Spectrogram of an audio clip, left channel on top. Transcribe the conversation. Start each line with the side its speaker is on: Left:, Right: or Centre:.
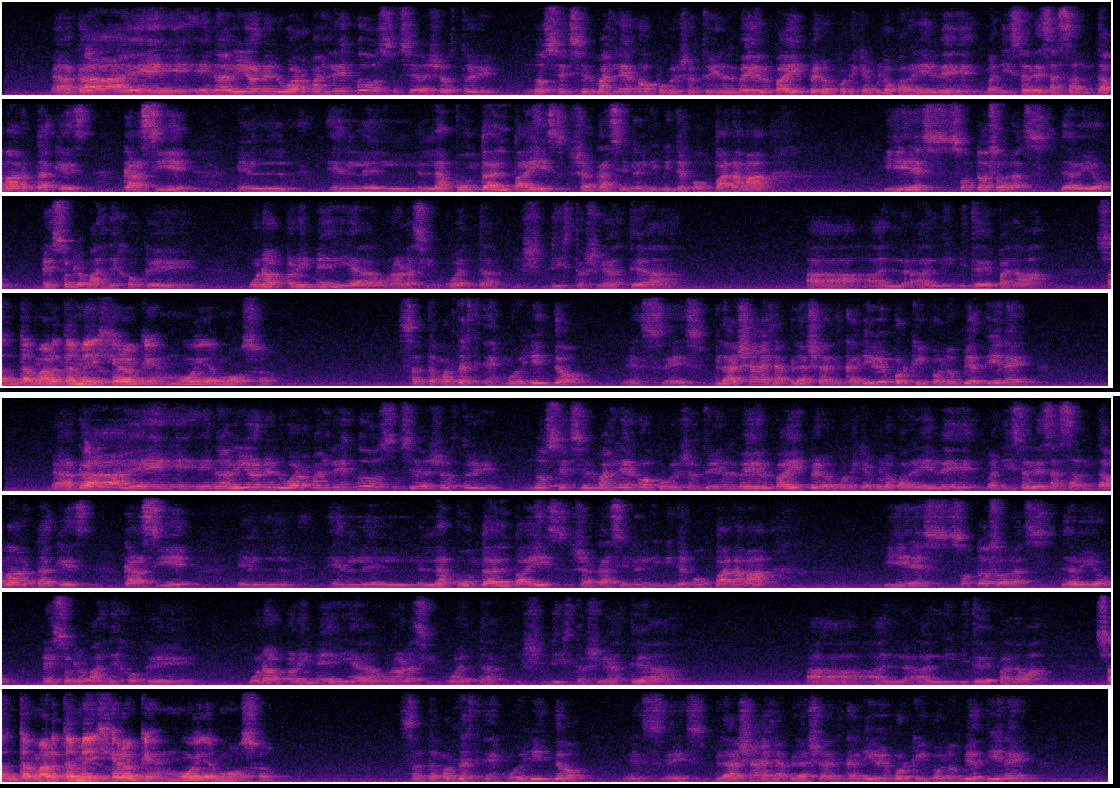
Left: Acá
Right: pero
Left: eh, en avión el lugar más lejos, o sea, yo estoy, no sé si el más lejos porque yo estoy en el medio del país, pero por ejemplo para ir de Manizales a Santa Marta, que es casi eh, el, en el- la punta del país, ya casi en el límite con Panamá, y es, son dos horas de avión. Eso es lo más lejos que una hora y media, una hora cincuenta, y ll- listo, llegaste a- a- al al límite de Panamá.
Right: Santa Marta
Left: Em,
Right: me dijeron que es muy hermoso.
Left: Santa Marta es, es muy lindo, es, es playa, es la playa del Caribe porque Colombia tiene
